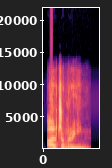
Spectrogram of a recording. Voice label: "ultramarine", Indian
